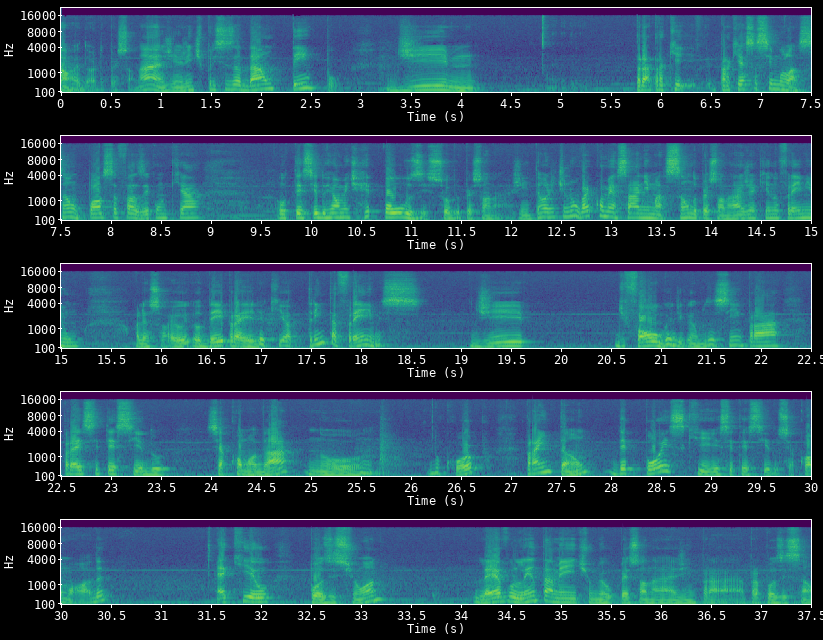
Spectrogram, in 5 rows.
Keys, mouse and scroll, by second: 1.1 ctrl+shift+middle click, 12.8-14.2 drag, 15.8-26.9 drag, 27.0 space.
